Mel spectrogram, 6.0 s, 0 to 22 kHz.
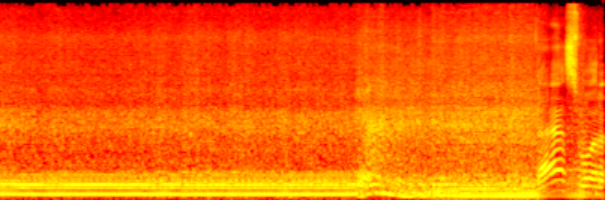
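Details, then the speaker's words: Suzuki Hayabusa GSX1300R after a wreck, not yet put in gear: steady even idle with two clean throttle blips, no popping, ticking or exhaust leaks; normal healthy revving. "what a 1300 should sound like. I haven't even tried to put it in gear."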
